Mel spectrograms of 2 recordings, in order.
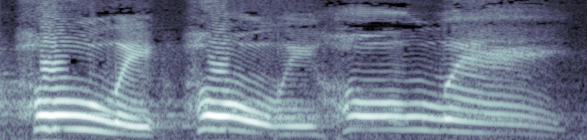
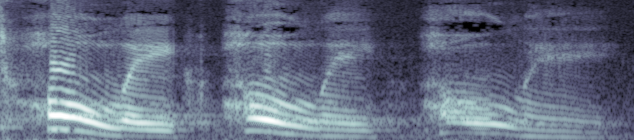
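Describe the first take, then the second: First: Crying out. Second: Said in the usual way. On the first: Retold or imitated. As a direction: cry holy in awe, first one loudest. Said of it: "the only thing they can do is cry out". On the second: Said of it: "But here it's".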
